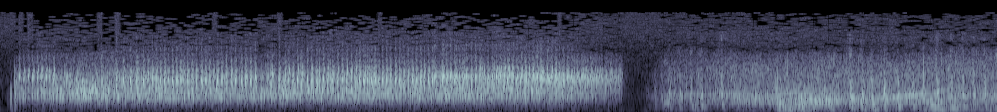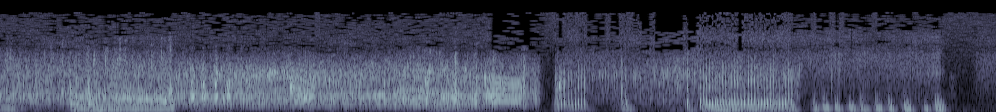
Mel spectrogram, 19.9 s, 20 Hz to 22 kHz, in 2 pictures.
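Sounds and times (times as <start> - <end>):
fish low grunts underwater: 0.2 - 19.4
fish rasping and grinding underwater: 6.6 - 13.7.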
